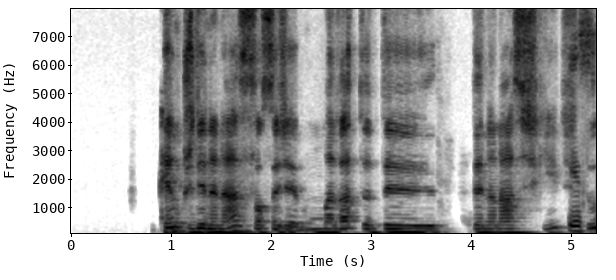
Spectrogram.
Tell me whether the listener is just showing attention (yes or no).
no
